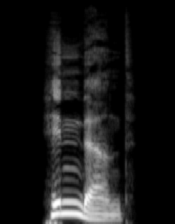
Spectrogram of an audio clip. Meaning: present participle of hindern
- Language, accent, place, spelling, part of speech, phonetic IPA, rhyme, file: German, Germany, Berlin, hindernd, verb, [ˈhɪndɐnt], -ɪndɐnt, De-hindernd.ogg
